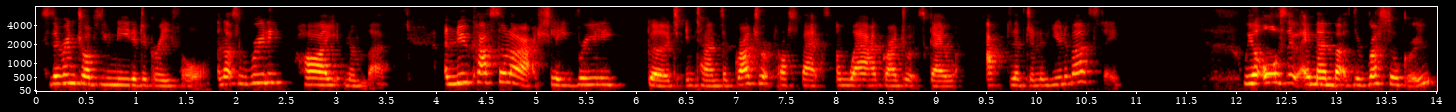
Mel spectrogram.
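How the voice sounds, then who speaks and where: A woman's voice: fairly high pitch, lively intonation, brisk, a little mellow. A young woman in her twenties, an outreach ambassador, giving an upbeat, enthusiastic talk to prospective students. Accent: non-Geordie British.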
